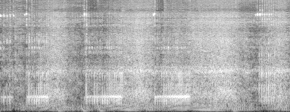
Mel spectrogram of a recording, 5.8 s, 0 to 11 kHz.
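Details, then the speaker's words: Honda Beat FI injection scooter: rolling throttle on gradually runs normally, but snap throttle goes flat, stutters and bogs; no MIL codes, throttle body, fuel pump, EOT sensor, plug, injector swapped across 3+ shops without change. Cause not yet found. "intinya nih motor ketika direspon banget nggak mau atau ngok ya itu udah kelihatan tadi ya seperti itu"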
